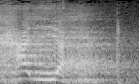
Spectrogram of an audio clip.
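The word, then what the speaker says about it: حية: Dua titik di bawah, bukan satu titik. Kalau satu titik habbah, habbatun artinya biji hitam yaitu apa? Hab sauda, jintan hitam tapi dua titik. Jadi bacanya hayyah.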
